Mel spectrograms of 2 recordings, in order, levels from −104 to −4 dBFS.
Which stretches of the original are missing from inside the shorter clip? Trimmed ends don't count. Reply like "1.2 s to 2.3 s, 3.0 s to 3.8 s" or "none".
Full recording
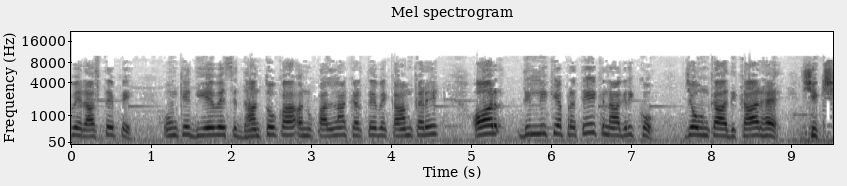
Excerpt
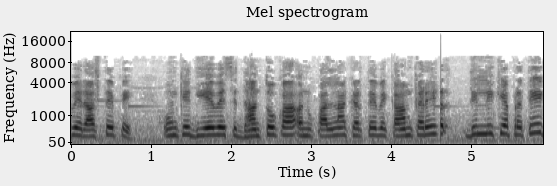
4.6 s to 5.3 s

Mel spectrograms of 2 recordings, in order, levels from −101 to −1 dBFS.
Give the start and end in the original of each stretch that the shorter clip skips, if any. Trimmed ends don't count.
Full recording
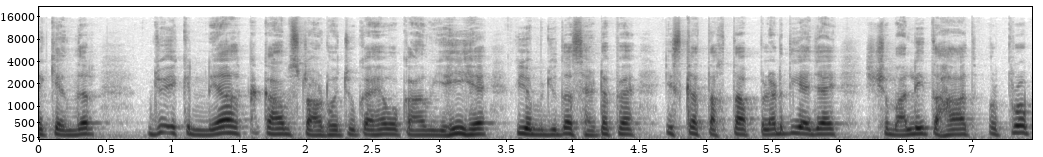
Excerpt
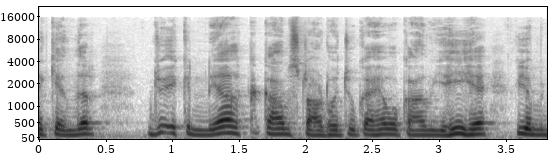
none

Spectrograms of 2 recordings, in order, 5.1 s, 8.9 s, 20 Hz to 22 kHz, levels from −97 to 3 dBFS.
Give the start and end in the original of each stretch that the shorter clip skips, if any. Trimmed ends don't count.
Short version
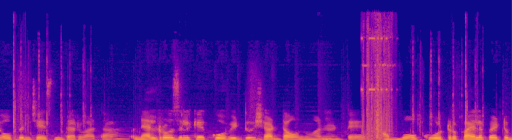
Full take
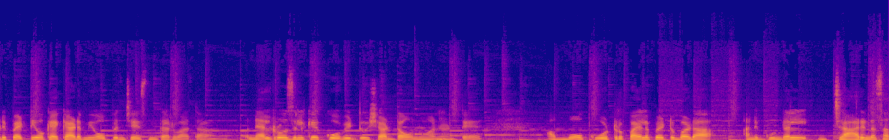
2.1 s to 2.3 s, 4.8 s to 5.4 s

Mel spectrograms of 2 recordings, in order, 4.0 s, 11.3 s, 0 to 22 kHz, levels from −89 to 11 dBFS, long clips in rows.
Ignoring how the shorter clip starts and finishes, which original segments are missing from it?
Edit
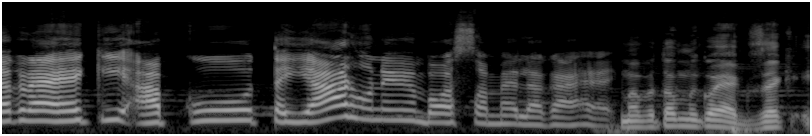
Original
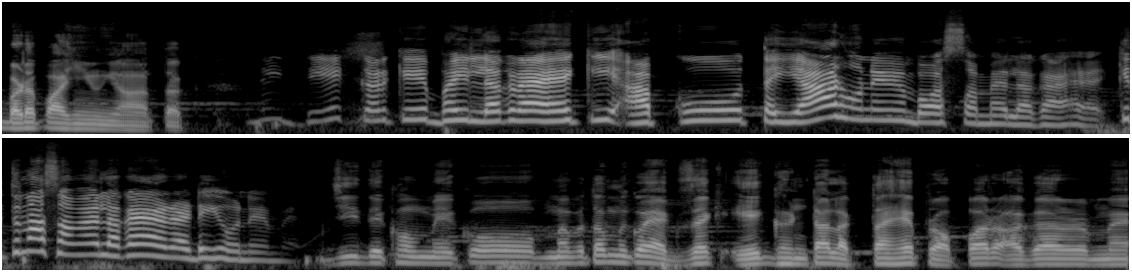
5.5 s to 8.4 s

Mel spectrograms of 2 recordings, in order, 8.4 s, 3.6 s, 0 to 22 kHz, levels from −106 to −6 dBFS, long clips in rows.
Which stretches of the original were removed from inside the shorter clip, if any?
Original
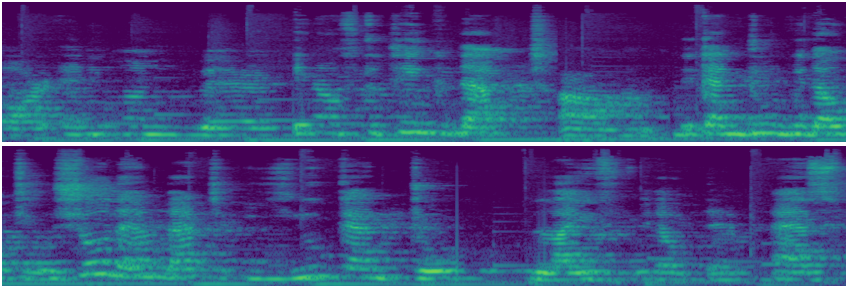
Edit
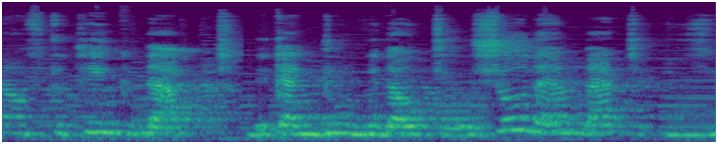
2.6 s to 3.2 s

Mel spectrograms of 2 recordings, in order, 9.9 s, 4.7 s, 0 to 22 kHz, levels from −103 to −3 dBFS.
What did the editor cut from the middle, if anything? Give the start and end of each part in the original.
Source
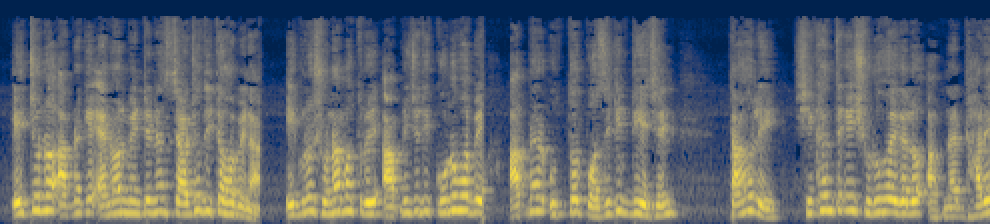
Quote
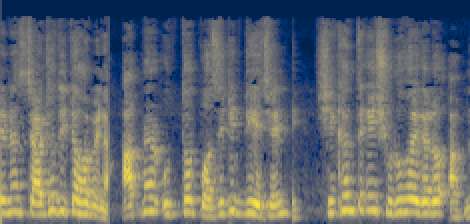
2.6 s to 5.0 s, 6.9 s to 7.9 s

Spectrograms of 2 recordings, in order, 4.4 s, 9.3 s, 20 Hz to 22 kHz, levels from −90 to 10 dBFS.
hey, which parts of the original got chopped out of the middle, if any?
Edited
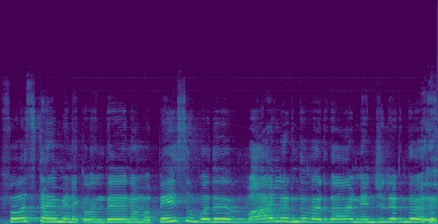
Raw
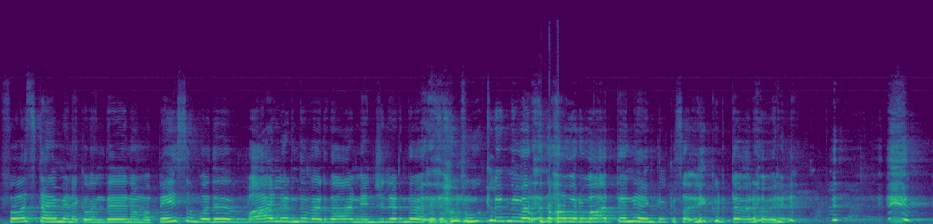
none

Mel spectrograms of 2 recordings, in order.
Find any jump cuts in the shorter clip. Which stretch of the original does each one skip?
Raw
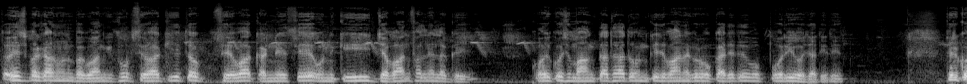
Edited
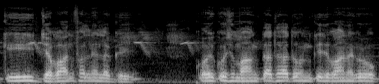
none

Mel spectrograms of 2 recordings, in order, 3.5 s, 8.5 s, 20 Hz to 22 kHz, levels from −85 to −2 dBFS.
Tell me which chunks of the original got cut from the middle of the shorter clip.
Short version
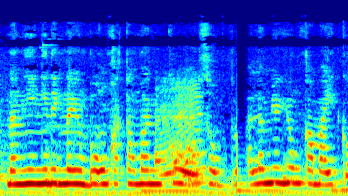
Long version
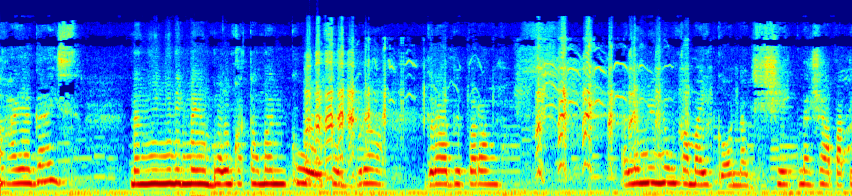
3.5 s to 6.0 s

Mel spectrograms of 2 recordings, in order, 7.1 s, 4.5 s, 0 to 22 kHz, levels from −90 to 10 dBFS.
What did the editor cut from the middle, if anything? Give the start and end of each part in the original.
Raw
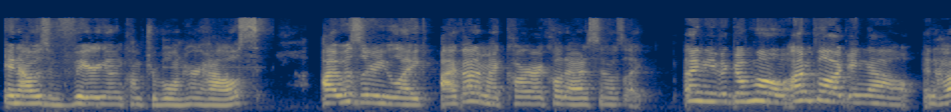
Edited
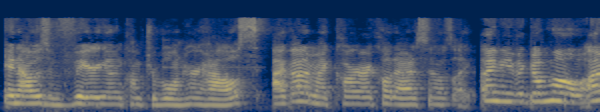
2.0 s to 3.2 s, 4.7 s to 4.9 s

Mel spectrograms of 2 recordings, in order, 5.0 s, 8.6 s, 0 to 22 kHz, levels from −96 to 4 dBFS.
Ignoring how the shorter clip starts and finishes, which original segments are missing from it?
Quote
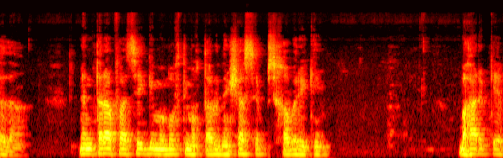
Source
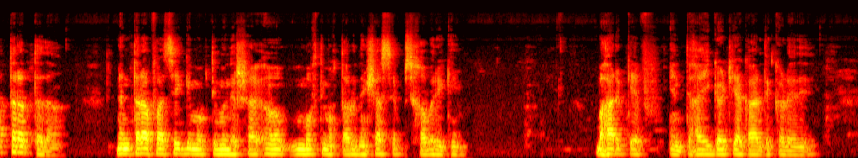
2.0 s to 3.0 s

